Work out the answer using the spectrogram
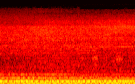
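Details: Newly installed engine on its first start, just after the fuel reached the rail. Power steering fluid is low, and oil pressure is decent and climbing. Deep, steady, even idle with no ticks, knocks or misses: normal.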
